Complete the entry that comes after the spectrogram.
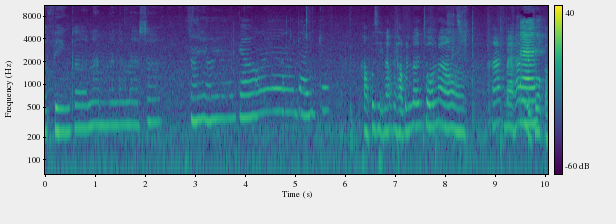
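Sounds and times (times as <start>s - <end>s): child singing: 0.0s - 5.8s.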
